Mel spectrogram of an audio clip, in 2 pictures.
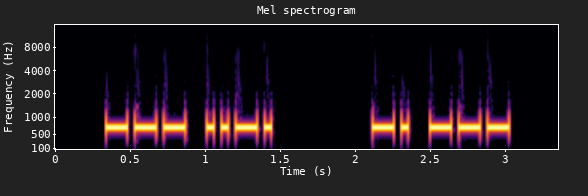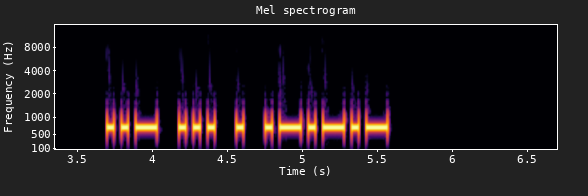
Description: Morse code, heard as a keyed tone, about 25 wpm, 700 Hz. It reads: OF NO USE.
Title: 2x Word-Spacing - Sentences from Top 100 Words - 25wpm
